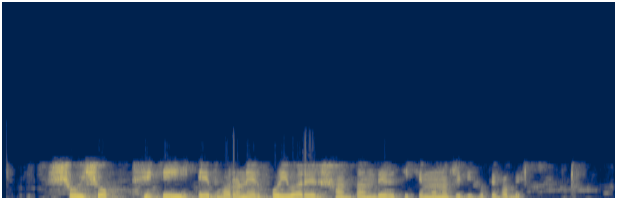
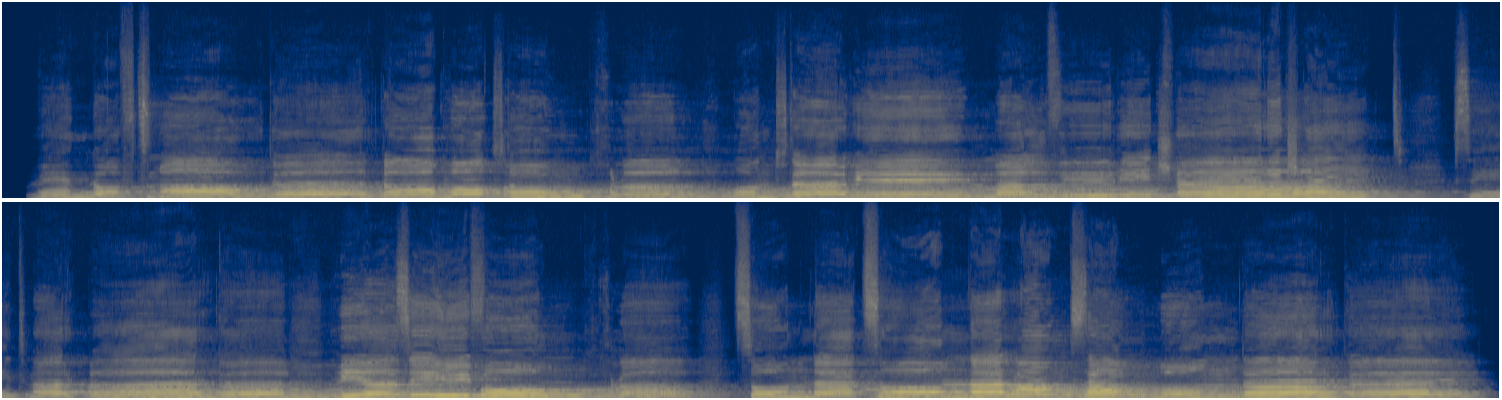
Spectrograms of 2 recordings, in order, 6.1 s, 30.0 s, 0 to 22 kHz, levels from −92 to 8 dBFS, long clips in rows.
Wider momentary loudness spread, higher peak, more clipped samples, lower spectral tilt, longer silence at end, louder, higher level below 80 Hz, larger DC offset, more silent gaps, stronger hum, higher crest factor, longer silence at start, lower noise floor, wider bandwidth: about the same, 10 LU vs 12 LU; first, -2 dBFS vs -8 dBFS; neither; first, -9.5 dB/octave vs -4.5 dB/octave; first, 0.4 s vs 0.15 s; first, -17 LUFS vs -26 LUFS; first, -44 dBFS vs -70 dBFS; neither; neither; neither; about the same, 16 dB vs 18 dB; first, 0.45 s vs 0.3 s; second, -41 dBFS vs -50 dBFS; second, 4.3 kHz vs 18.5 kHz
